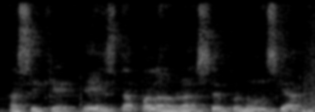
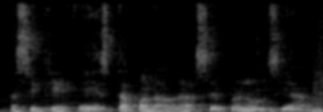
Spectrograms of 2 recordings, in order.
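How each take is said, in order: No difference in how they are said.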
